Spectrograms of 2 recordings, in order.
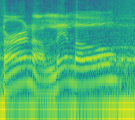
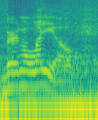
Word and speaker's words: Bernalillo: From Bernalillo, New Mexico. Now you pronounce that for us. – Bernalillo.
